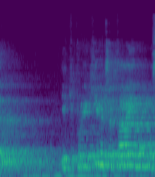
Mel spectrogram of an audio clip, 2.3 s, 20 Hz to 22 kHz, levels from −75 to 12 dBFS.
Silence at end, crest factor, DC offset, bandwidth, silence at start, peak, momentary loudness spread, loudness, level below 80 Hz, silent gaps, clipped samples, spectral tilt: 0 s; 16 dB; under 0.1%; 15 kHz; 0 s; -8 dBFS; 13 LU; -23 LUFS; -40 dBFS; none; under 0.1%; -5.5 dB/octave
